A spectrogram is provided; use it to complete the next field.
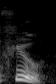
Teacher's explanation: lip against the upper teeth is the Lebo Dental consonant so it is produced by bringing the lower lip against the upper teeth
